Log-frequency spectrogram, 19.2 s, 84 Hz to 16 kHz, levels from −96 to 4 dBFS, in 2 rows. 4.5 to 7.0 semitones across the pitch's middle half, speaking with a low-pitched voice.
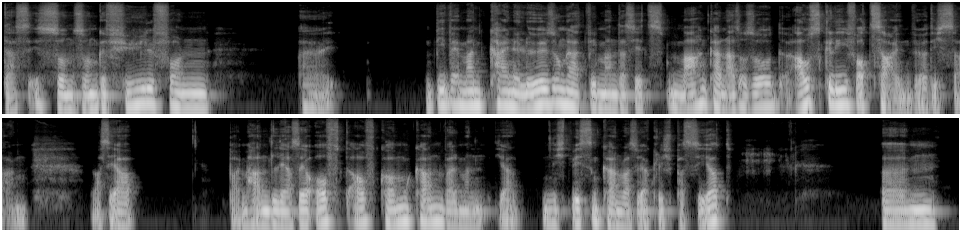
No: average, 2.7 semitones; low, 110 Hz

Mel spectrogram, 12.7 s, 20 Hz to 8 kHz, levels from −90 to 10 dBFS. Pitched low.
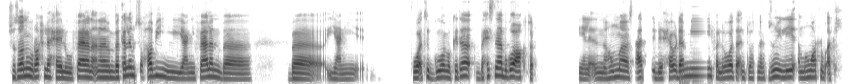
No: medium, 185 Hz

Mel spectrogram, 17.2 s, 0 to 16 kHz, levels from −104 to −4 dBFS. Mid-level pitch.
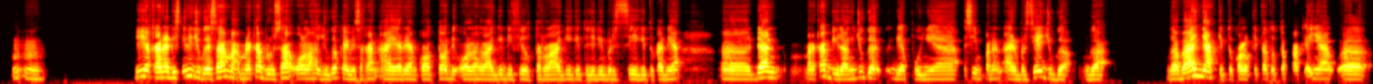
Yes: medium, 170 Hz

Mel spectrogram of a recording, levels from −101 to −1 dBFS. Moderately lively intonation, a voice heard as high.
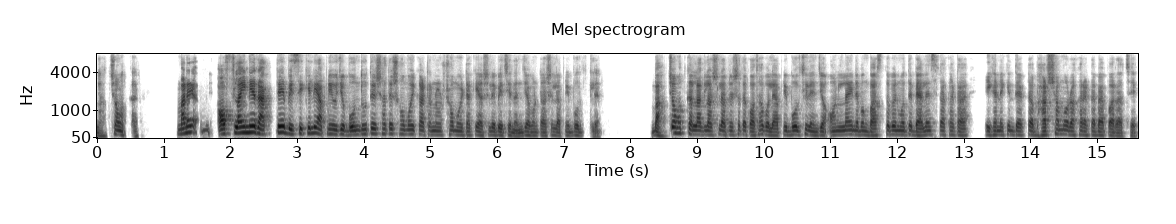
No: average, 3.5 semitones; medium, 140 Hz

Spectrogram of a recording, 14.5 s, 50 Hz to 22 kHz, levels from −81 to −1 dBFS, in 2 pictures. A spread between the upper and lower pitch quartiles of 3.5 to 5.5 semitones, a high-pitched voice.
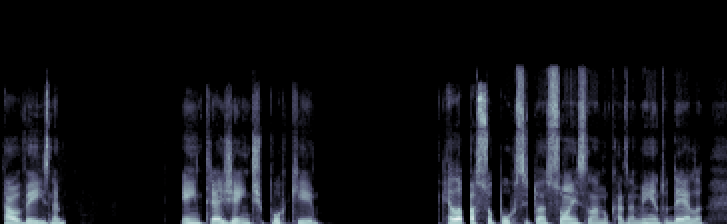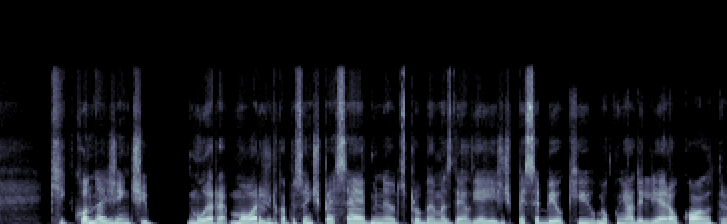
Yes: average, 4.1 semitones; high, 195 Hz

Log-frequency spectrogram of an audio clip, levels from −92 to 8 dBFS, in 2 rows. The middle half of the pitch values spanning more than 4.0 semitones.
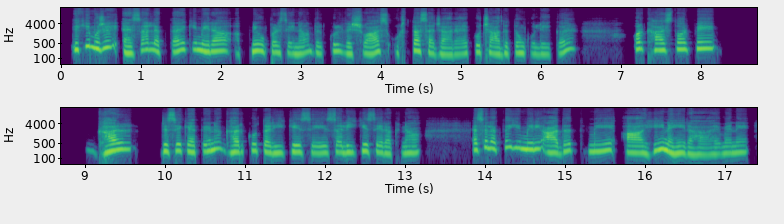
Yes: average, 5.2 semitones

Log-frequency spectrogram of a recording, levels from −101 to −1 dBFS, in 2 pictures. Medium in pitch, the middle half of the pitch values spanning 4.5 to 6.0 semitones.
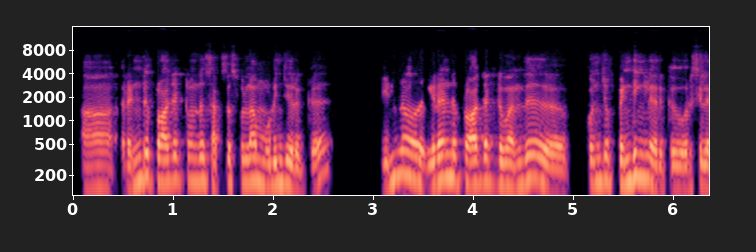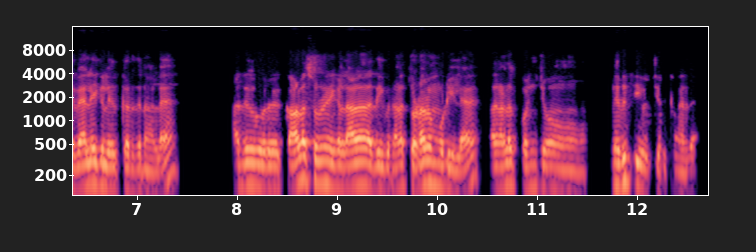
No: medium, 145 Hz; average, 3.8 semitones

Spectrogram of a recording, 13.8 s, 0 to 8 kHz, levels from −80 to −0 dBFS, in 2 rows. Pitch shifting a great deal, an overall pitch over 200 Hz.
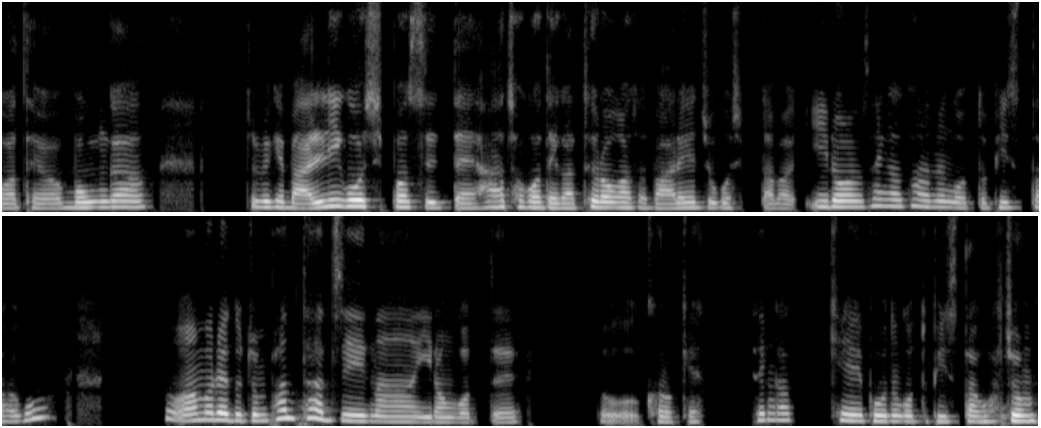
No: average, 3.3 semitones; high, 210 Hz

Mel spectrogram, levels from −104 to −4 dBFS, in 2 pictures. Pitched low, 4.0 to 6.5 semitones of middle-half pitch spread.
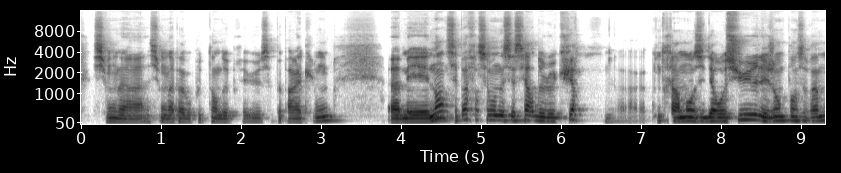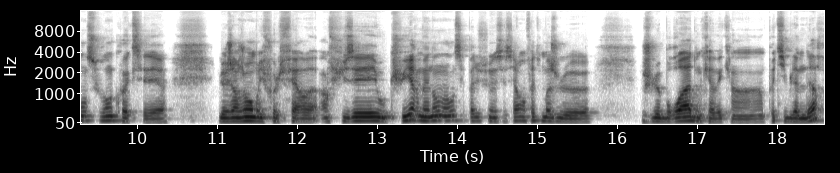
Yes: low, 110 Hz; average, 4.4 semitones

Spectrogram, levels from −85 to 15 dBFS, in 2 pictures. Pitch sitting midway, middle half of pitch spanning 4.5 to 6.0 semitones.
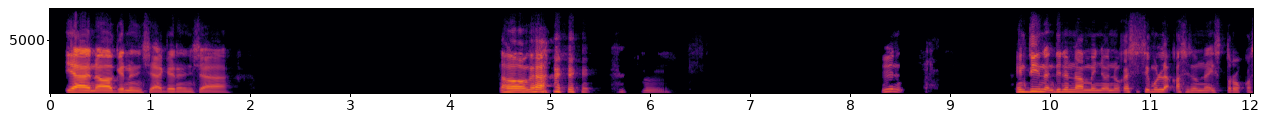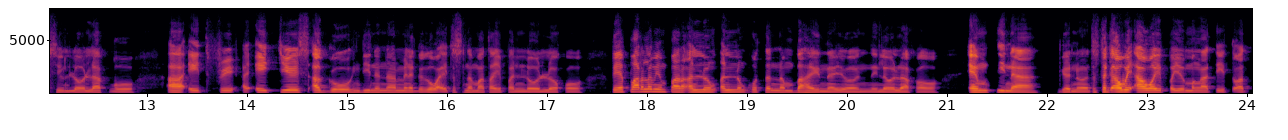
Yes: medium, 145 Hz; average, 4.9 semitones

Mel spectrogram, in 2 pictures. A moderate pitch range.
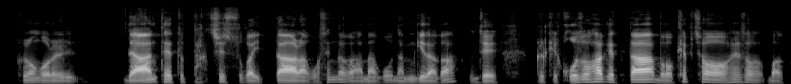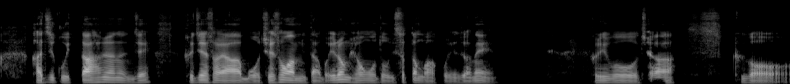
Yes: average, 3.6 semitones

